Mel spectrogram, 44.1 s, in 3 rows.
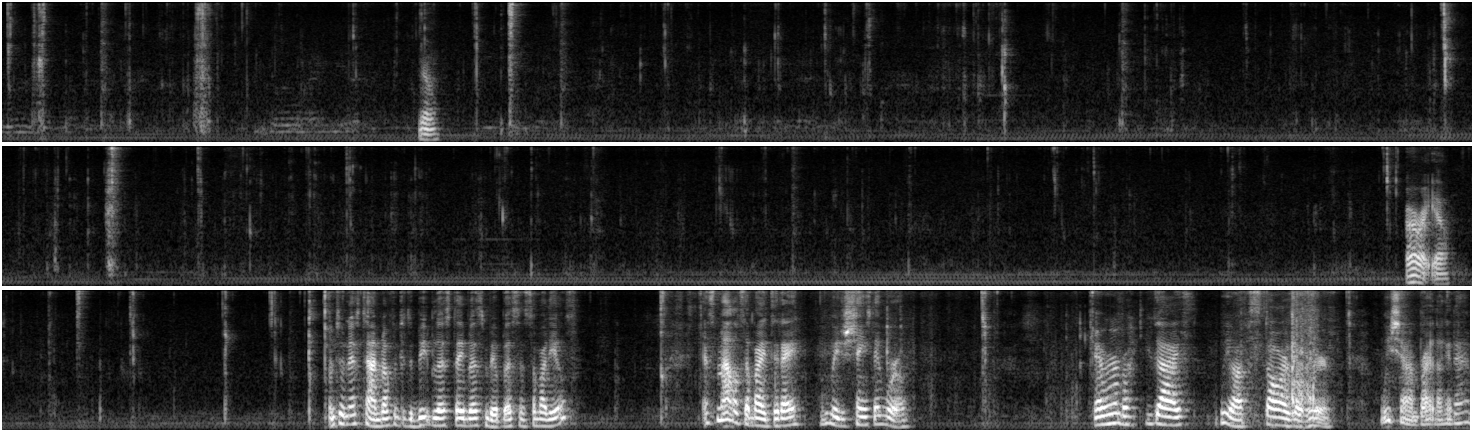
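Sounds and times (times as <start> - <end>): person chewing: 0.0 - 32.7, 35.4 - 36.2, 39.0 - 40.4.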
